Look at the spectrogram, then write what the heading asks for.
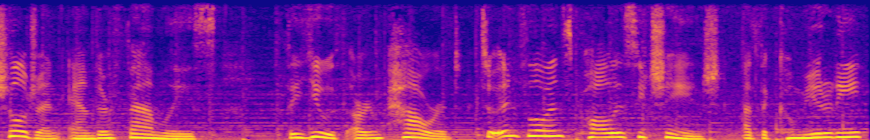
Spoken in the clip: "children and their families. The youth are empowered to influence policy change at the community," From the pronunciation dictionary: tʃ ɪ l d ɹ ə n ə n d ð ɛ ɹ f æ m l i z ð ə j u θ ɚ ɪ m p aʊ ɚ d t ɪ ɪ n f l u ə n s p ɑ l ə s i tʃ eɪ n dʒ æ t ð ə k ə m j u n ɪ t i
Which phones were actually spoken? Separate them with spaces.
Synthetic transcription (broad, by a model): tʃ ɪ l d ɹ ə n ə n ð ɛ ɹ f æ m l i z ð ə j u θ ɚ ɪ m p aʊ ɚ d t ɪ ɪ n f l u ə n s p ɑ l ə s i tʃ eɪ n dʒ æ t ð ə k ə m j u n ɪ t i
